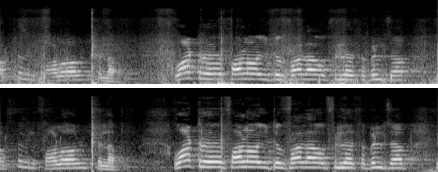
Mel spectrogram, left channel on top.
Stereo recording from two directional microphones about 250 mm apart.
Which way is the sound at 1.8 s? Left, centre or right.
Right.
